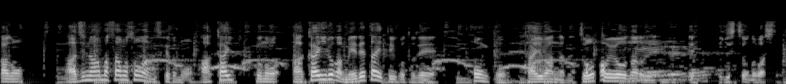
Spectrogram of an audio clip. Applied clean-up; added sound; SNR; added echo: classical method spectral subtraction.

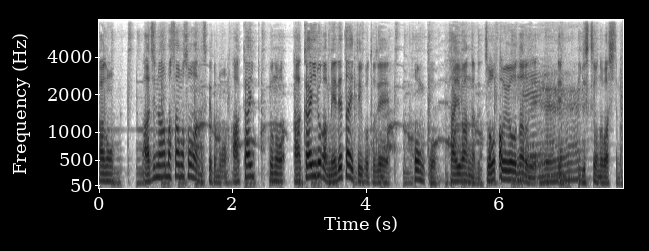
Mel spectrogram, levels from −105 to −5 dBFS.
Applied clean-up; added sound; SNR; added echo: neural mask model RNNoise.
